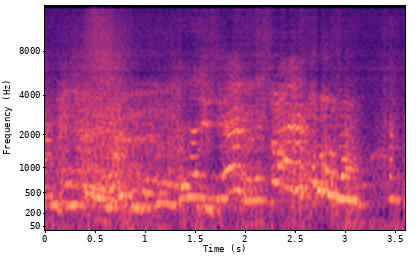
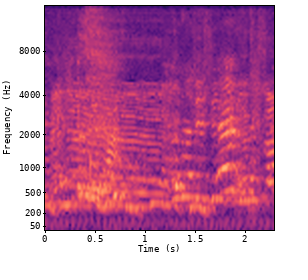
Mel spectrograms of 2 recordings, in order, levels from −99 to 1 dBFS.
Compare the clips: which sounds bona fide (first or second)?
second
